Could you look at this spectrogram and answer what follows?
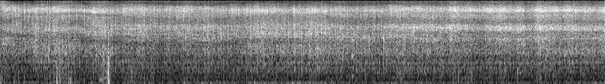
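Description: Thin slices of jackfruit seed frying in hot mustard oil in a wok: a steady sizzle, with a few sharp clicks about one to two seconds in.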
